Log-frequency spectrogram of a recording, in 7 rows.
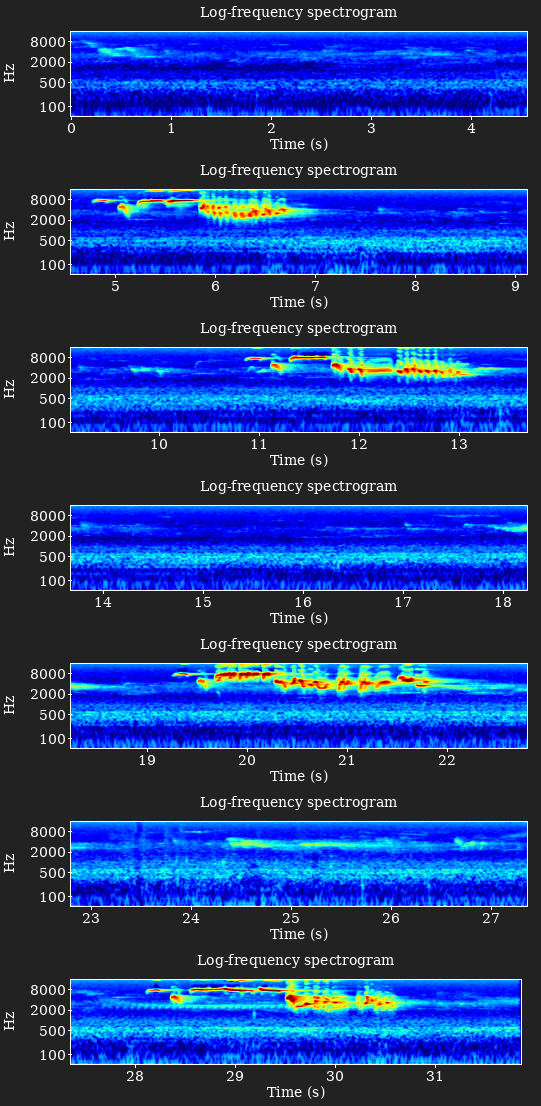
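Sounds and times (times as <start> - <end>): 
European robin song: 4.8 - 7.0, 9.9 - 13.4, 18.0 - 31.8.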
